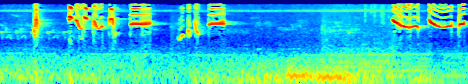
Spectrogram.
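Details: Kacer, the white-rumped shama, in spirited song used to rouse slow birds: bright rising and falling whistles and buzzy notes in an opening burst, a pause, then rich looping whistled phrases.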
